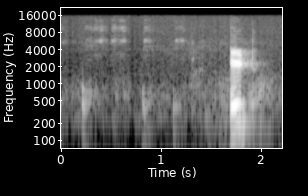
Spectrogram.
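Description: Marker pen writing on a whiteboard: several short, faint strokes over the first second and a half, ending as the writing stops.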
